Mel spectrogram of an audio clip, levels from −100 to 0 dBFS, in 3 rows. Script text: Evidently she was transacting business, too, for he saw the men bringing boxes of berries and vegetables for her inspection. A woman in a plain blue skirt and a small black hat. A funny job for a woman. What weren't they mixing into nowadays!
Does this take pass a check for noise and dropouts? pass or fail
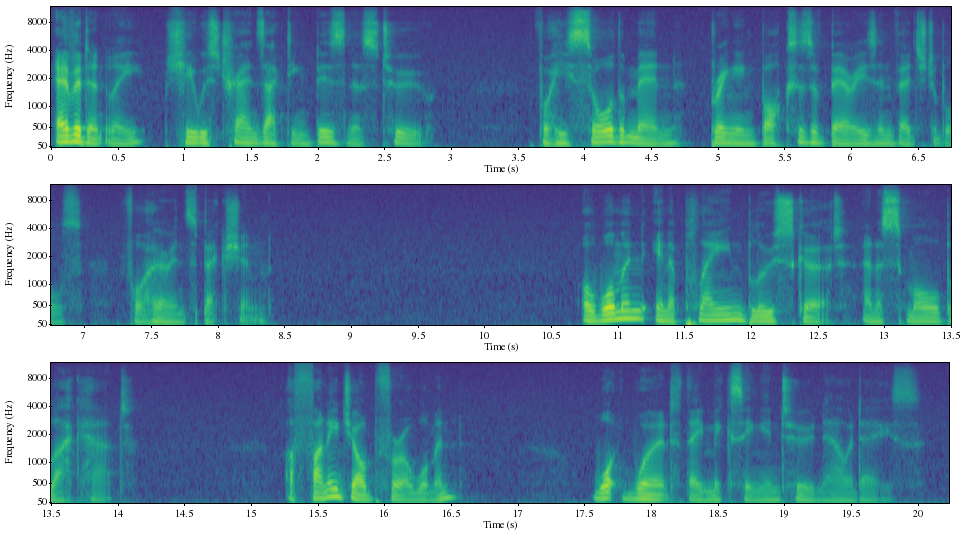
pass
